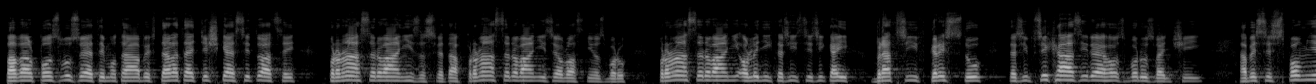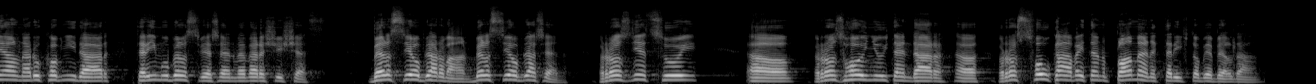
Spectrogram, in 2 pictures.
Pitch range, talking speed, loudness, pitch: 165-200 Hz, 150 wpm, -27 LUFS, 180 Hz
